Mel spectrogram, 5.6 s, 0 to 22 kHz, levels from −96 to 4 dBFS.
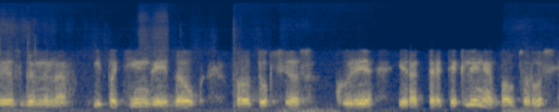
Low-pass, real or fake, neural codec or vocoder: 19.8 kHz; fake; vocoder, 44.1 kHz, 128 mel bands, Pupu-Vocoder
